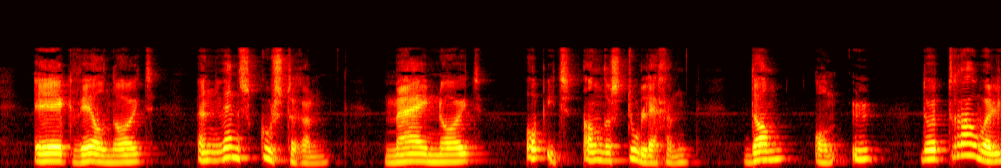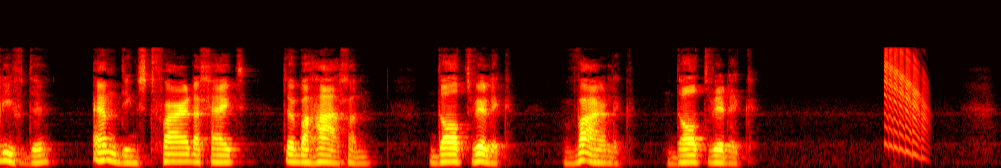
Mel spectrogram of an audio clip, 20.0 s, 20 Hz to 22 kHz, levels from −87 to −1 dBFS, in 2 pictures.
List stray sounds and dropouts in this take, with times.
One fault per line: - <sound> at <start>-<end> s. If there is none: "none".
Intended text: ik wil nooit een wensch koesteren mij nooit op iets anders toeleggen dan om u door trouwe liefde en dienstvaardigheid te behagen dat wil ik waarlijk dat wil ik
- chirp at 18.8-19.3 s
